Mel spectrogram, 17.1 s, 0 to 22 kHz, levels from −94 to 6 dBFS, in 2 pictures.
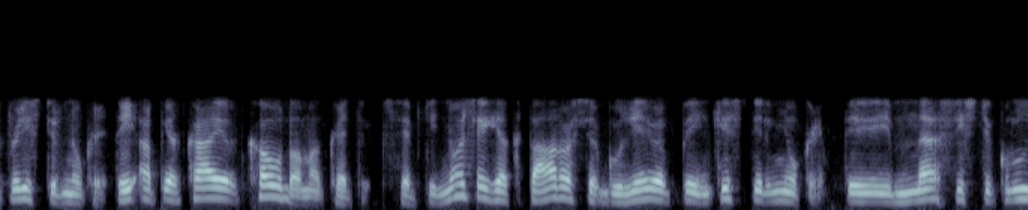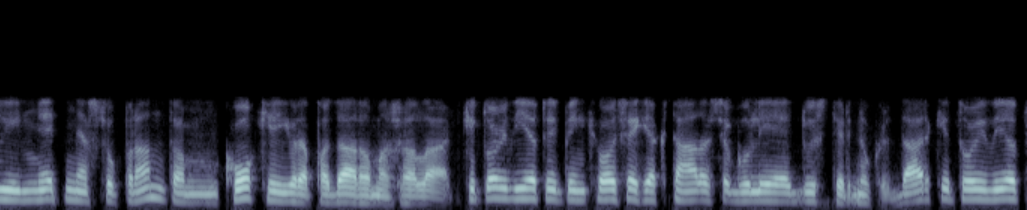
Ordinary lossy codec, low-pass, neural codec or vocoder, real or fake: Opus, 24 kbps; 3.6 kHz; codec, 16 kHz, 2 kbps, X-Codec, HuBERT features, trained on LibriSpeech; fake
